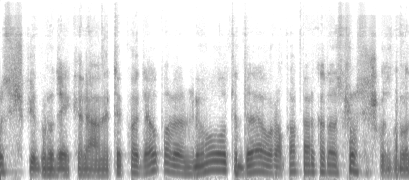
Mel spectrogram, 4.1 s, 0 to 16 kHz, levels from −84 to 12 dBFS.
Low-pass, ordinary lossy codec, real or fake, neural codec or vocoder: 14.4 kHz; Opus, 16 kbps; fake; codec, 44.1 kHz, 2.6 kbps, DAC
